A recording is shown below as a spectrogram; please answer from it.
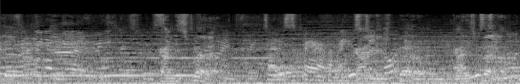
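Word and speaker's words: καλησπέρα: Kalispera.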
